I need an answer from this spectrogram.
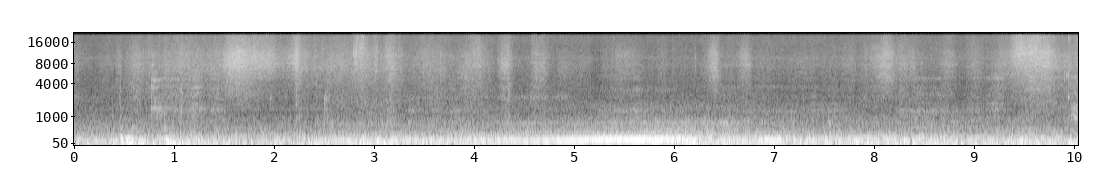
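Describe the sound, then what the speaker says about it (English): Volkswagen Jetta GLI (2021, DSG) in sport mode gives a steady, throaty low engine and intake drone on the road, swelling louder mid-drive and then easing, with no talk over it. "Really adds a nice throaty intake noise to the vehicle"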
